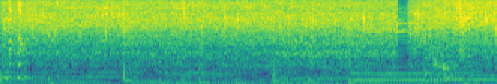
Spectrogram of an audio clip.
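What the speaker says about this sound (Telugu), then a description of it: "ఇప్పుడు దీంట్లో మనం ఇందాక వేసుకున్న ఎండు చేప ముక్కలు వేసేసుకుందాము" Dried salted fish pieces sizzle and fry steadily in a pan, a continuous close crackle with occasional stirring scrapes.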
